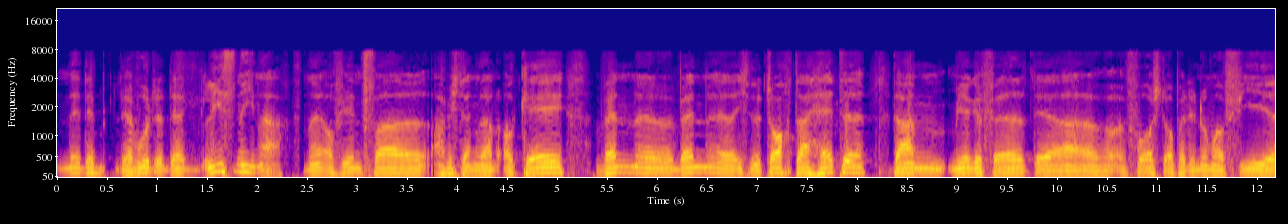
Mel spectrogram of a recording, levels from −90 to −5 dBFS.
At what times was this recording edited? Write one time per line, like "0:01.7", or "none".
0:02.4
0:08.3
